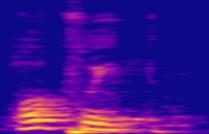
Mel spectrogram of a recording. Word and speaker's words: Hoogvliet: बड़ी खुशी हुई दोबारा Hoogvliet, am I pronounce it correctly? Yes. कैसे कोई मुझे बताओ डच वाले? Hoogvliet.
